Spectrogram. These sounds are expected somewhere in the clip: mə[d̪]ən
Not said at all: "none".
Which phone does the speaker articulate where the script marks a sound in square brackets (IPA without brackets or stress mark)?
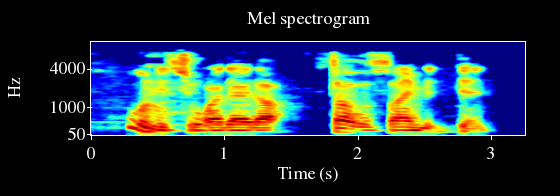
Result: d̪ː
